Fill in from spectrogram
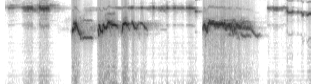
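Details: European robin song, real recording: short warbled phrases around a high pitch, a thin very high whistled note at the start and end, and rapid twittering trills between brief pauses; clean background.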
